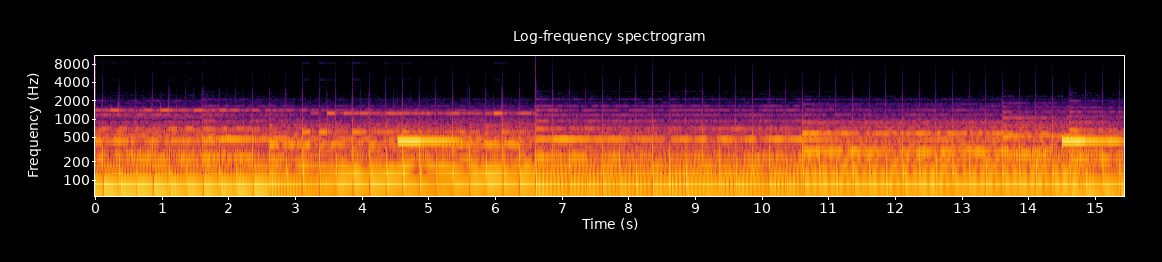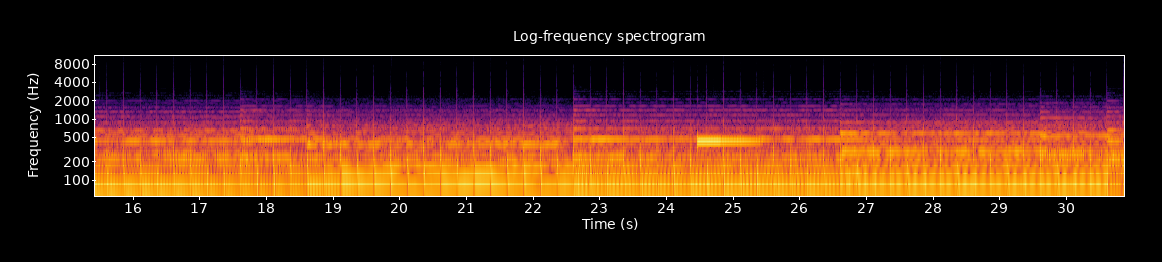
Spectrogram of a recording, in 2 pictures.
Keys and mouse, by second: 0.2 right click, 0.7 x, 1.6 z, 2.2 z, 4.0 f, 4.3 a, 4.4 z, 5.3-6.9 middle drag, 5.9 z, 6.9-7.9 drag, 9.4-11.0 right drag, 10.5 f, 10.6 a, 11.2 ctrl+r, 12.0 KP_7, 12.4 z, 13.9 ctrl+r, 14.8 z, 15.2 a, 15.5-16.5 drag, 16.6 x, 17.9 click, 18.3 right click, 19.0 alt+m, 19.4 a, 19.8 KP_7, 20.4 z, 20.9 z, 21.1 middle click, 22.2 z, 22.7 click, 26.2 z, 26.9 click, 27.1 z, 27.9 g, 30.5 ctrl+z.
